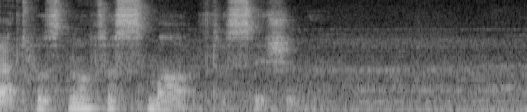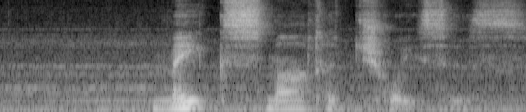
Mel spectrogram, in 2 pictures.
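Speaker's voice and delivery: menacing whisper close to the ear. Narrator voicing a figure who leans in behind you: whisper. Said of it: "he whispers into your ear".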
